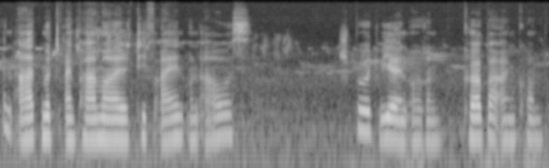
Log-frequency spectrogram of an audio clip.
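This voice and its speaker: A woman guides a meditation with a very soft, mellow, dark-toned voice. She speaks gently and haltingly, taking her time. She is outdoors in a meadow, with birdsong and faint background noise around her. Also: medium pitch, little pitch movement. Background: birds, grazing horses, distant construction noise.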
